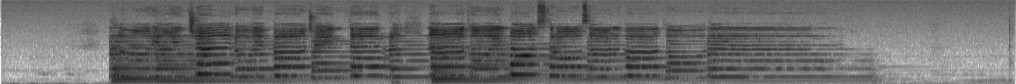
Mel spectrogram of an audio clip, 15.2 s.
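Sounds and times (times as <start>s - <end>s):
contralto choir singing: 1.6s - 13.2s.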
